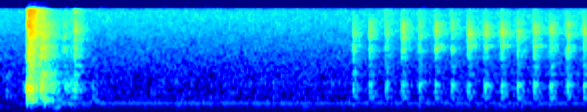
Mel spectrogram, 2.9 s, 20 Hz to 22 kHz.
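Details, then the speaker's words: Commodore 1520 printer plotter, second unit, no pens fitted, just powered on: a sharp snap, then fast even clicking about seven per second from the tiny-geared mechanism trying to initialize; cause unknown. "it's trying to do something. I don't know if you can hear that, and I hesitate to diddle around too much."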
